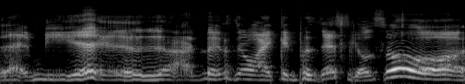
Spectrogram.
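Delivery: very slow, spooky, creepy ghost voice. Mocking how ghosts ask to be let inside, in a creepy ghost voice. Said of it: "ghosts have to be creepy with it".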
